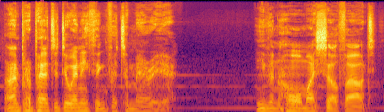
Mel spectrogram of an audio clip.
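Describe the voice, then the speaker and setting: An actor playing a blunt, patriotic soldier captain in a game, speaking in a brusque, decisive way. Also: male voice, on the low side, fairly quick, bright, forceful tone, soft background music. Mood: resolute. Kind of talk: cinematic game voice acting.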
